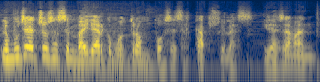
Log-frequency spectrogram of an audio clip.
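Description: A man narrating a children's fable in an expressive, dramatic storybook reading. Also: a little high, a little fast. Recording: faint music behind.

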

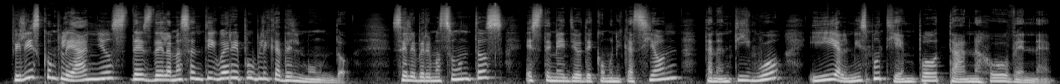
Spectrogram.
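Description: A woman radio announcer and native Italian speaker, giving a scripted greeting in accented Spanish with expressive, dramatic phrasing. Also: on the low side.

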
